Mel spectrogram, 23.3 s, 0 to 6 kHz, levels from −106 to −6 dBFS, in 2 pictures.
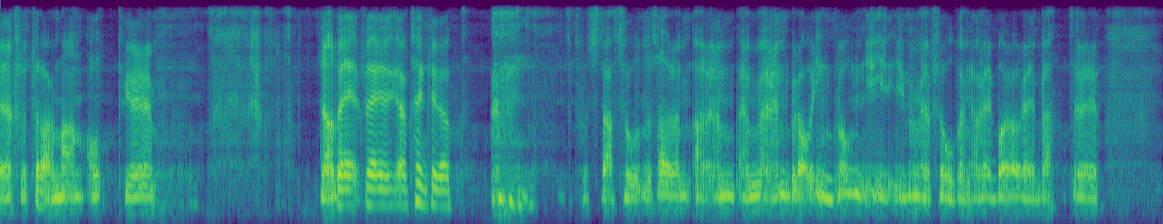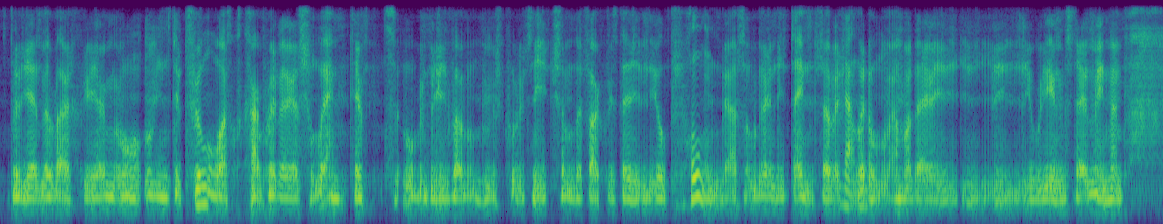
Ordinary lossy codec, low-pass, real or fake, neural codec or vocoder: none; 5.4 kHz; fake; autoencoder, 44.1 kHz, a latent of 192 numbers a frame, MeloTTS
